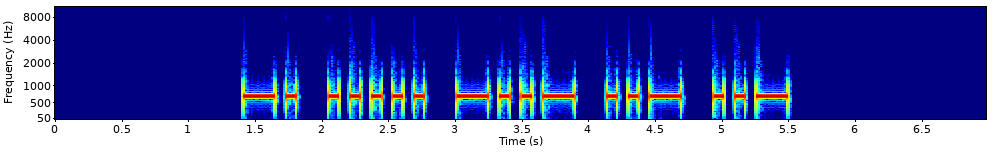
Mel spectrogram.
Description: Morse code, heard as a keyed tone, about 15 wpm, 700 Hz. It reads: N5XUU
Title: USA Call Signs - 5 Characters - Repeated 2x - 15wpm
